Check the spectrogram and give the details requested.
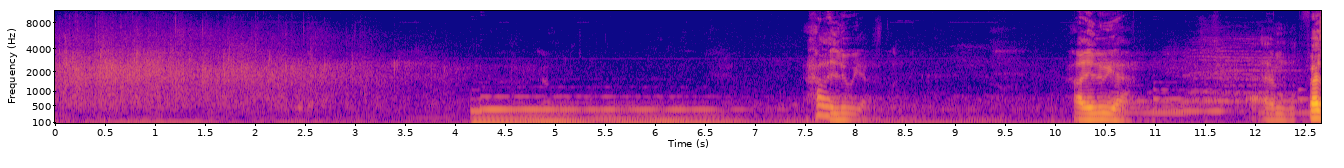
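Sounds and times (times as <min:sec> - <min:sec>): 
audience clapping: 0:00.0 - 0:04.7
speech: 0:07.6 - 0:08.2, 0:10.2 - 0:10.8, 0:12.1 - 0:12.6.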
